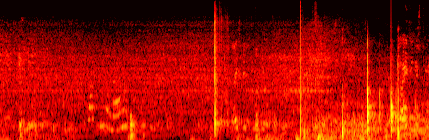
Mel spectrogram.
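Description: Faint background voices, with a handful of sharp knocks in the second half.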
